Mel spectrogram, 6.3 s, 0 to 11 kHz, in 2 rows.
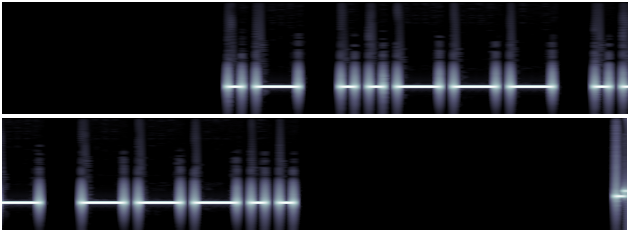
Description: Morse code, heard as a keyed tone, about 17 wpm, 700 Hz. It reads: A2A8
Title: Common Cut Numbers - 4-Digit 17wpm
